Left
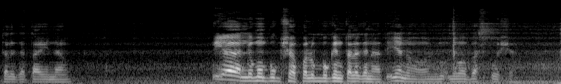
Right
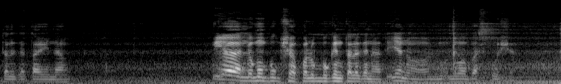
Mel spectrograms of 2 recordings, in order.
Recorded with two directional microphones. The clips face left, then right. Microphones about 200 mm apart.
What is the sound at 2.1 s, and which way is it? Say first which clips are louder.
A man's voice: left 3 dB; 35° left (ahead or behind).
